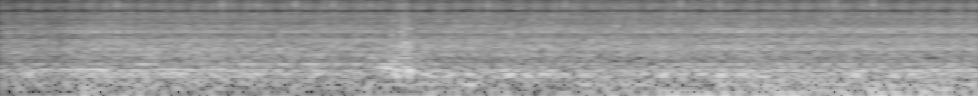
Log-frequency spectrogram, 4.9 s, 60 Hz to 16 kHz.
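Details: Marine Power 5.7L Vortec 335hp engine, noise only after warming up: deep, rough rumble with a faint steady tone over warm idle, rising slightly with a little throttle; source not identified; abnormal engine noise when warm.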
